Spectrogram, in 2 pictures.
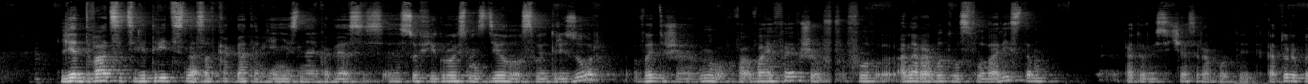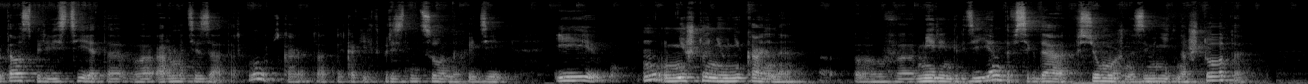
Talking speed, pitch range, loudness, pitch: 130 wpm, 130-150 Hz, -27 LUFS, 135 Hz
